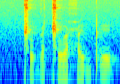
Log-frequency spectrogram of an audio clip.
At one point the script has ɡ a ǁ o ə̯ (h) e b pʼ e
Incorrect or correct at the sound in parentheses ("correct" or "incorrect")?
incorrect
